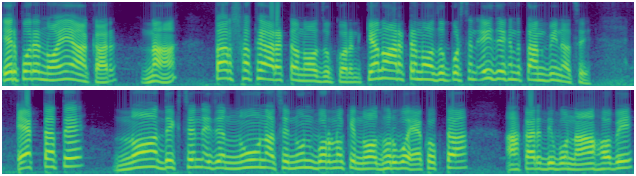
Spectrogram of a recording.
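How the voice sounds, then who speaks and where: High-voiced Bangladeshi male Quran teacher. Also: a bit bright, clear, resonant tone, dry recording. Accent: Bangladeshi Bengali. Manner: drills syllables slowly, asks and answers his own questions. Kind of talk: step-by-step recitation lesson to viewers.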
